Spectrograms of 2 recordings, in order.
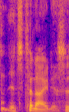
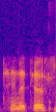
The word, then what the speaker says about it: tinnitus: You know, I don't, you and I didn't talk about, people say tinnitus and tinnitus. I think it's tinnitus, isn't it? – I say it's, you know, doctors pronounce it tinnitus. – They do, yes. – But I haven't. But tinnitus is also an acceptable pronunciation.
